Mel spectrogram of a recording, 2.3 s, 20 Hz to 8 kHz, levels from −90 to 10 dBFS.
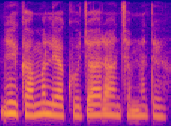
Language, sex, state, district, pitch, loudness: Wancho, female, Arunachal Pradesh, Longding, 185 Hz, -17 LUFS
